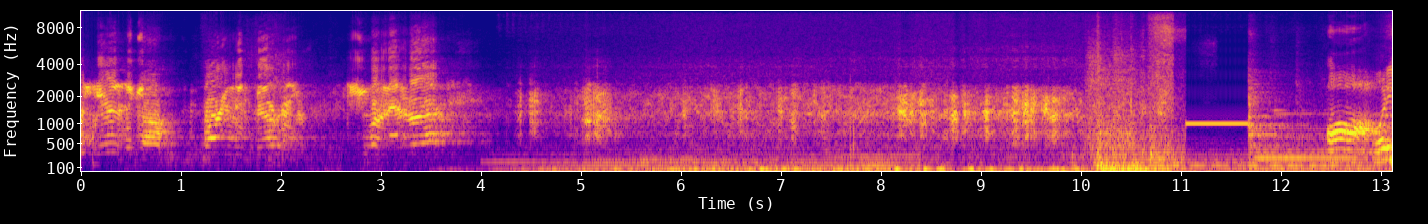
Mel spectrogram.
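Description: Voices talking, then playback of a digital voice recorder's EVP recording: a hissy stretch with a low hum and faint voice-like sounds. Near the end comes a short loud burst, then a steady beep for about a second.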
